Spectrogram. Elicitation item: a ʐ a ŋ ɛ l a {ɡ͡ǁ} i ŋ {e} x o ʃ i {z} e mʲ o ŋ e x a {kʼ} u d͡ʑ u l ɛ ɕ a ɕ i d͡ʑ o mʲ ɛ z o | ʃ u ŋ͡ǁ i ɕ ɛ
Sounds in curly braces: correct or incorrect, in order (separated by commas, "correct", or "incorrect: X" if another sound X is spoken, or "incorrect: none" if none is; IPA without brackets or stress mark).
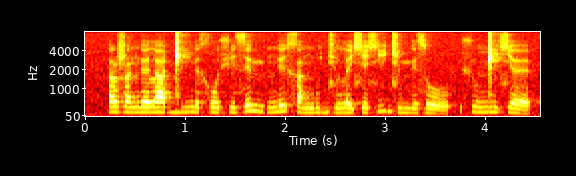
correct, incorrect: ɛ, correct, incorrect: ŋ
